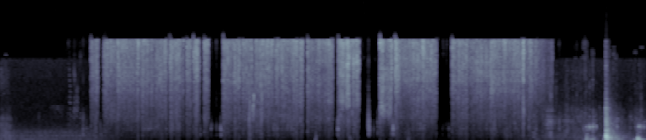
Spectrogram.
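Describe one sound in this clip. An aerosol can hisses as it sprays.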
